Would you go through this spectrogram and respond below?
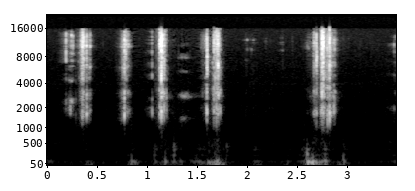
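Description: A new Square-1 puzzle cube being turned, with a series of sharp, dry plastic clicks and scrapes in quick bursts separated by short pauses, close and fairly quiet.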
